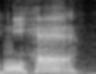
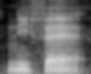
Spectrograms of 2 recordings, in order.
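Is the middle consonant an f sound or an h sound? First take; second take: h; f. First: The middle consonant is an h sound. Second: The middle consonant is an f sound. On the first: This form is used in some regions. "Some people say nihe" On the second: This is the form the speaker prefers. "I personally prefer nife"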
